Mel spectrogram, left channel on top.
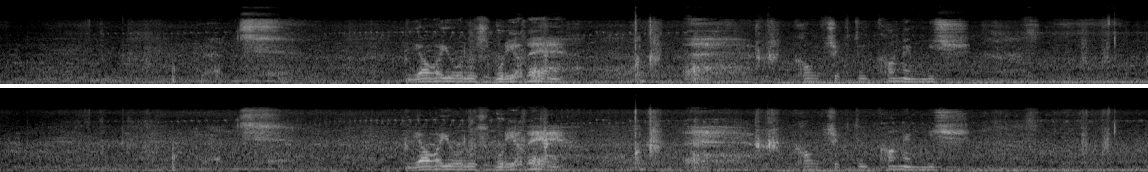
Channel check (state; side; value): normal; both; correlation -0.10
